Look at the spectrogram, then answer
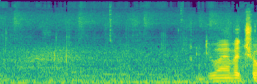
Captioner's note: feet stepping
